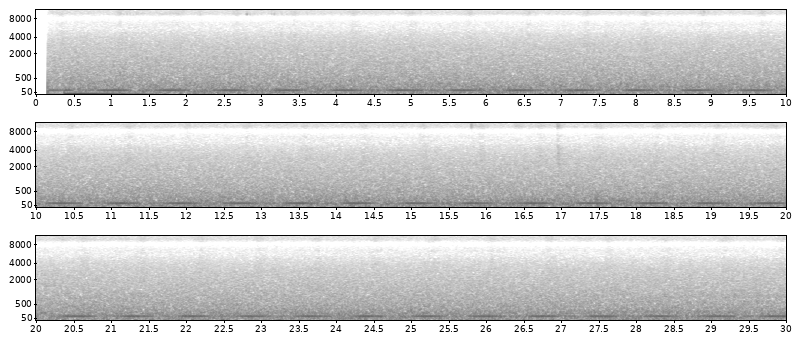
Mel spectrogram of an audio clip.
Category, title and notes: Sound effects > Objects / House appliances
Ceiling fan in silent room
Sound of my ceiling fan
Air-conditioner, Fan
